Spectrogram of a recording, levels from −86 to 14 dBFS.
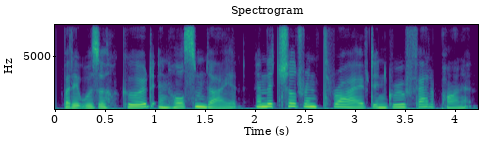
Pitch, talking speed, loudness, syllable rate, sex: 225 Hz, 240 wpm, -15 LUFS, 5.9 syllables/s, female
